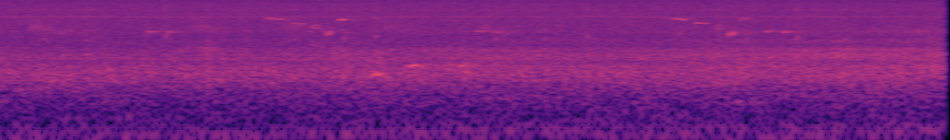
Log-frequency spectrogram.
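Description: A distant train approaching along an electrified line: a steady rail rumble that grows slightly louder towards the end. Faint short bird chirps sound now and then above it.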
